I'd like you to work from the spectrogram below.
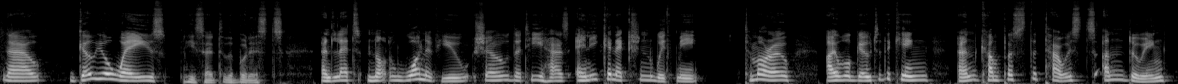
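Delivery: high-pitched Monkey, giving orders; commanding Monkey. Acted. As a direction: play a high-voiced, confident Monkey. Monkey addressing the Buddhists.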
